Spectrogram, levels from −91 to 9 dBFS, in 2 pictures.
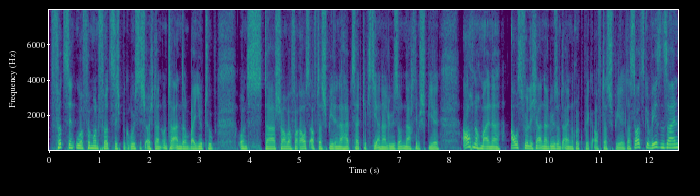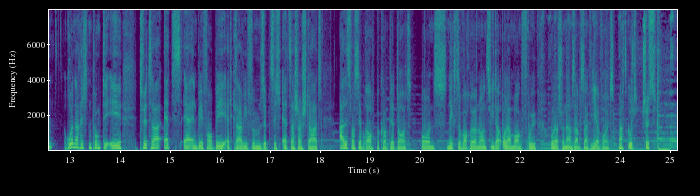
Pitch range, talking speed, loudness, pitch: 110-140 Hz, 185 wpm, -19 LUFS, 120 Hz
